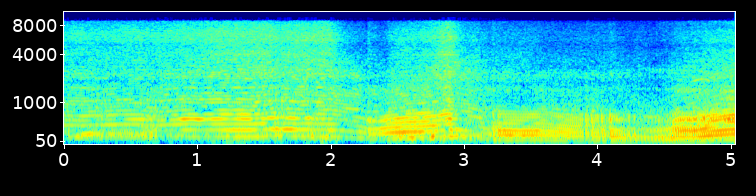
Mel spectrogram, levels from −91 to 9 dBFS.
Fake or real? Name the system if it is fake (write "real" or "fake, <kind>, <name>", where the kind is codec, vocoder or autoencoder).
real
